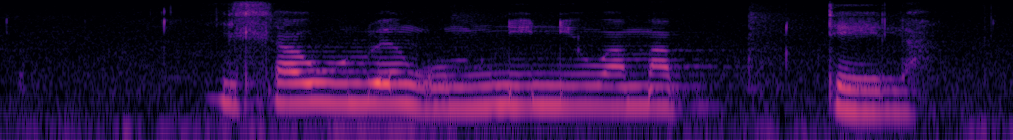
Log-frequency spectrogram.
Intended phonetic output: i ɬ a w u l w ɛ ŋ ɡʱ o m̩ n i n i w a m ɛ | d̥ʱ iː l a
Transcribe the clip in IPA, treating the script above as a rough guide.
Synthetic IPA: i ɬ a w u l w ɛ ŋ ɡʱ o m̩ n i n i w a m a | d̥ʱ ɛː l a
